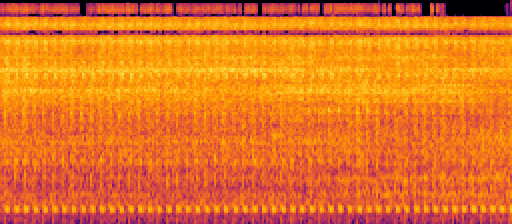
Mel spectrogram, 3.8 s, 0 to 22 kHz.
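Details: Old home-made air compressor with a 5 horsepower capacitor-start motor and tiny tank: steady pump thump a little over two beats a second with a clean motor hum; running normally and building pressure quickly.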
